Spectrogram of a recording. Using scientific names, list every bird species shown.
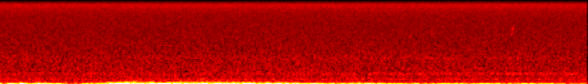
Haemorhous mexicanus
